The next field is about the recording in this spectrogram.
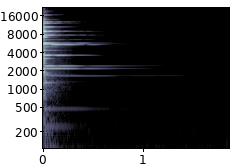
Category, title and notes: Sound effects > Other mechanisms, engines, machines
metal shop foley -089
pop, sound, sfx, oneshot, boom, percussion, metal, perc, little, shop, tools, bang, rustle, tink, thud, strike, crackle, foley, bop, bam, wood, knock, fx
